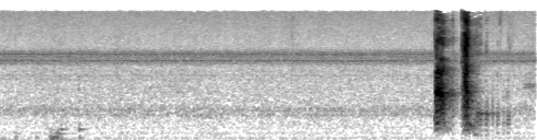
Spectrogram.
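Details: After a long quiet stretch with a brief murmur, Chihuahua Kohaku, angered by snake-fist mimicry, fires off two quick, harsh barks in rapid succession near the end.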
